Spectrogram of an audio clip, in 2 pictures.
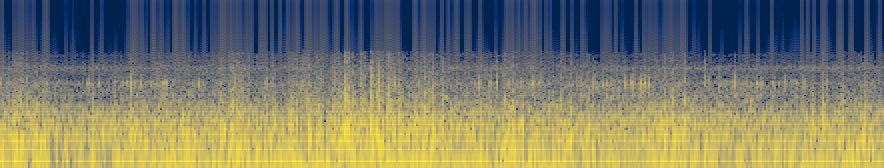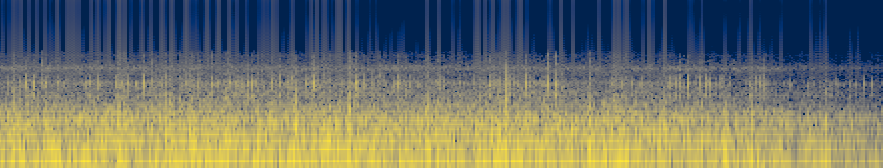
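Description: Car engine and tyre noise heard from inside a moving car: a steady low rumble with a faint hum, easing off a little near the end.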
